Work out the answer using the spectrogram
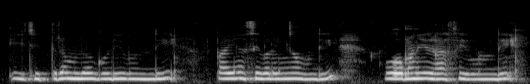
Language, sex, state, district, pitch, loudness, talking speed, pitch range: Telugu, female, Telangana, Hyderabad, 260 Hz, -15 LUFS, 125 wpm, 250-265 Hz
